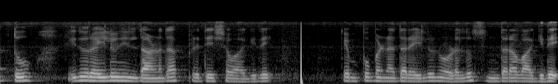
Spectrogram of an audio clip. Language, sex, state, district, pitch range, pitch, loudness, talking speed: Kannada, female, Karnataka, Belgaum, 145-170 Hz, 155 Hz, -28 LUFS, 95 wpm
